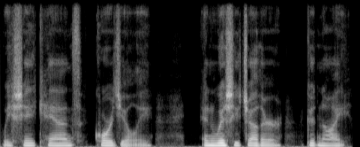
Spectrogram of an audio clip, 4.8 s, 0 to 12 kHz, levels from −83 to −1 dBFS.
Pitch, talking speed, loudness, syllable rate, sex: 175 Hz, 125 wpm, -19 LUFS, 4.0 syllables/s, female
